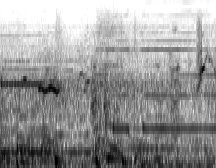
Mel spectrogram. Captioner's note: whistles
